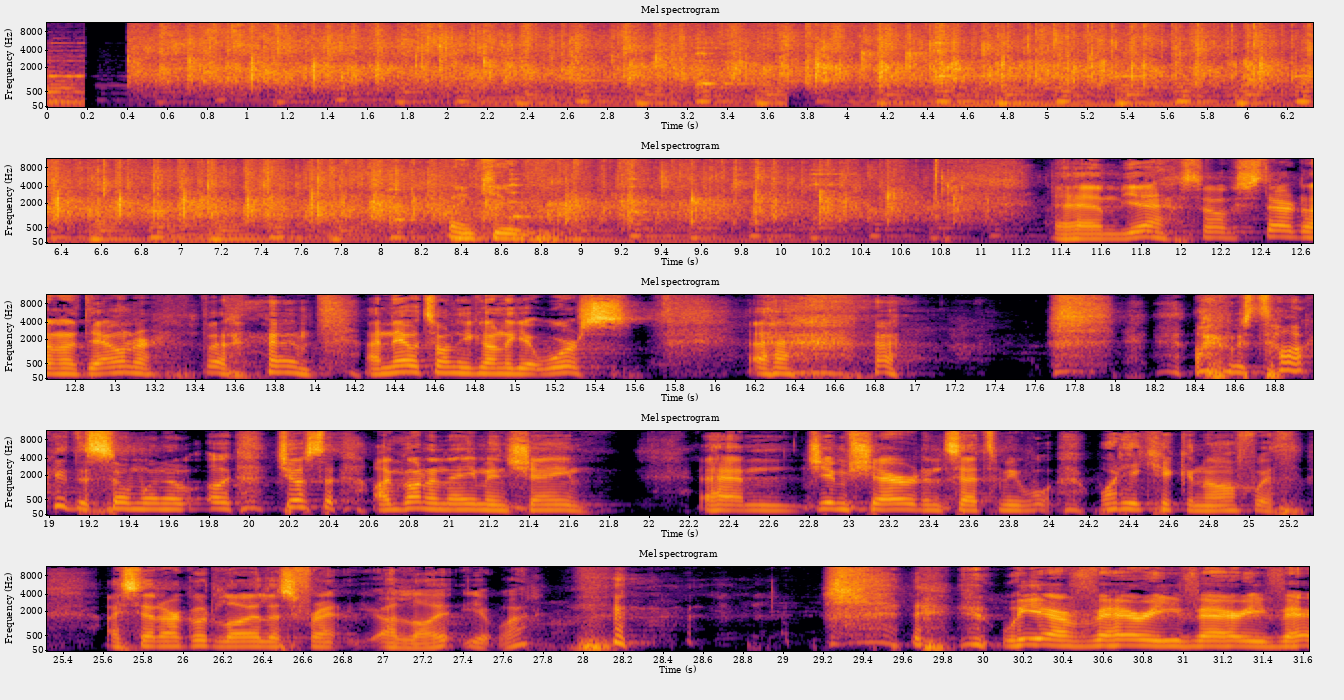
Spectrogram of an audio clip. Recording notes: Travelled down to Dublin to take part in the tortoise shack live at the sugar club. It was a special night with amazing people, a very lively audience.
